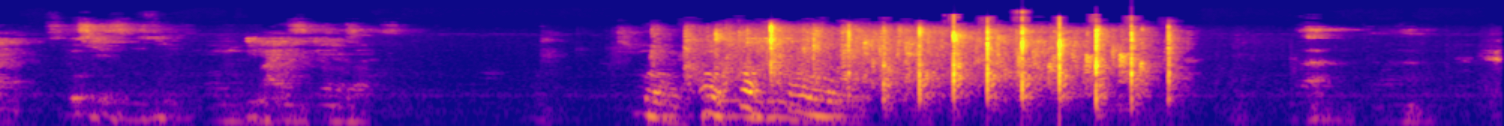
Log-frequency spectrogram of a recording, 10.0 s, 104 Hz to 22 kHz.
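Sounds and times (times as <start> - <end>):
audience applauding: 4.3 - 8.1
close sharp clapping: 4.3 - 8.1.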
